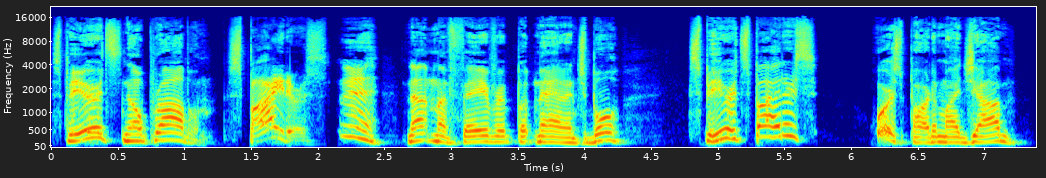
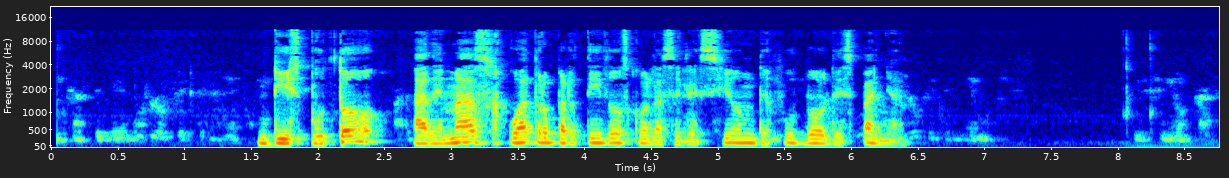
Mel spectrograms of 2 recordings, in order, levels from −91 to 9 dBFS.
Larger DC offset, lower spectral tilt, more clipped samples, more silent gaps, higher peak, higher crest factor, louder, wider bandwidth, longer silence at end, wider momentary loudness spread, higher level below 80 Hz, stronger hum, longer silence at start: neither; about the same, -5 dB/octave vs -6 dB/octave; neither; neither; about the same, -2 dBFS vs -2 dBFS; second, 12 dB vs 18 dB; first, -15 LUFS vs -19 LUFS; first, 17 kHz vs 11.5 kHz; about the same, 0.15 s vs 0.1 s; second, 6 LU vs 9 LU; second, -64 dBFS vs -54 dBFS; neither; about the same, 0 s vs 0.05 s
